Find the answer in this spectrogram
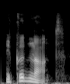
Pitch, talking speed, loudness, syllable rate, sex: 125 Hz, 255 wpm, -18 LUFS, 5.2 syllables/s, male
